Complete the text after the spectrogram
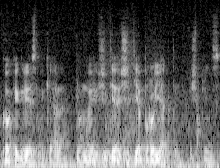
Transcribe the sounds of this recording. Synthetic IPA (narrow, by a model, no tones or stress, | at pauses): koːkʲiɛɡɾʲiɛsʲmʲeːkʲæːlʲɛnɐmɐɪʃʲɪt̪ʲiɛʃʲɪt̪ʲiɛpɾoːjækt̪ɐɪɪʃpʲɾʲɪnʲtsʲɪp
